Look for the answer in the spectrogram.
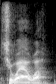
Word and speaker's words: chihuahua: Some as big as maybe a chichuana, right? But not a chichuana, a chihuahua.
